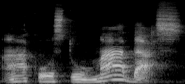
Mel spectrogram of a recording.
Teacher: tu percebe que o má é mais acentuado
